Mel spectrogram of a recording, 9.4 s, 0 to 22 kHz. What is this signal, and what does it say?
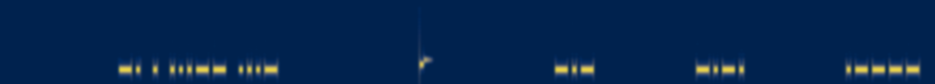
Morse code, heard as a keyed tone, about 28 wpm, spaced as for 14 wpm, 700 Hz. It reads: NE3V KC1
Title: USA Call Signs - 4 Characters - 8x Character Spacing - 28wpm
